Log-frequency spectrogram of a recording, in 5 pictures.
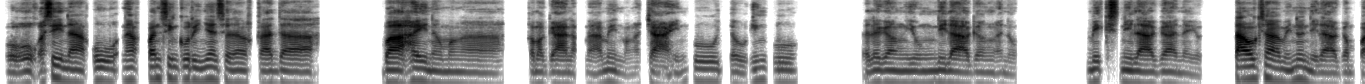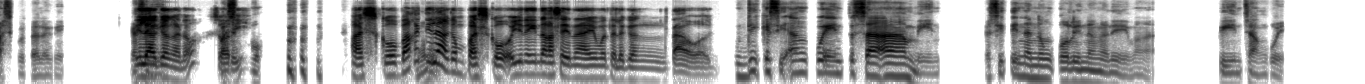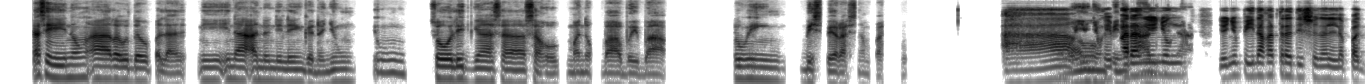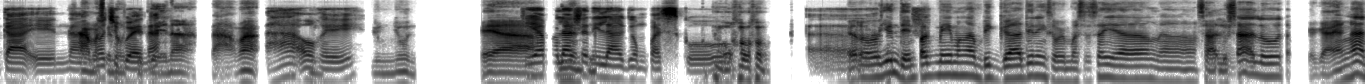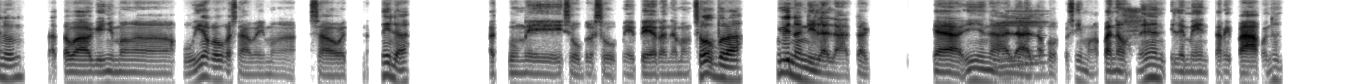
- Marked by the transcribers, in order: laugh; tapping; laughing while speaking: "Oo"; other background noise; exhale
- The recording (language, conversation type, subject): Filipino, podcast, Anong tradisyonal na pagkain ang may pinakamatingkad na alaala para sa iyo?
